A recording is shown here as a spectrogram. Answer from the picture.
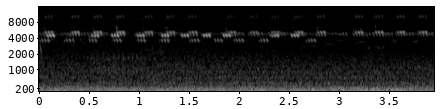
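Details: Crickets calling on a blooming summer meadow: rapid, regular high-pitched chirps in short pulsed bursts, several insects overlapping, over a soft low rumble of wind or distant background noise.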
